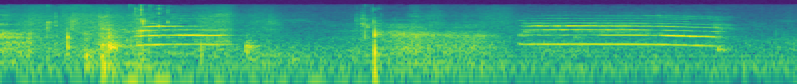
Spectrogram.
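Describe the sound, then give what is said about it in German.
A Sphynx cat meows twice: a shorter, wavering meow first, then after a pause a longer, steady, clear meow, with no talking over them. “Was bringt eine Sphinx-Katze mit”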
